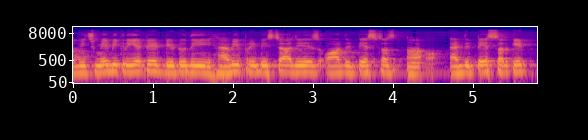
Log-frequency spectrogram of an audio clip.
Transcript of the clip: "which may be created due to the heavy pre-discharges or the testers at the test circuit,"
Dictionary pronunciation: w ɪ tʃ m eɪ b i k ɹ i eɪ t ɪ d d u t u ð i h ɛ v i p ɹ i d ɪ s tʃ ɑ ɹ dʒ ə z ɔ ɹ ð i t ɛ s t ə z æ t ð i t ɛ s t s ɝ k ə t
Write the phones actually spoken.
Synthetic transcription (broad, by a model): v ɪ tʃ m eɪ b i k ɹ i eɪ t ɪ d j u t u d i h ɛ v i p ɹ i d ɪ s tʃ ɑ ɹ dʒ ə z ɔ ɹ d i t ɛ s t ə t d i t ɛ s t s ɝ k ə t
